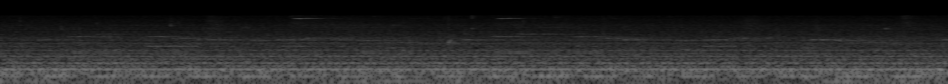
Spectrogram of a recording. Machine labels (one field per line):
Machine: pump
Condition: normal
